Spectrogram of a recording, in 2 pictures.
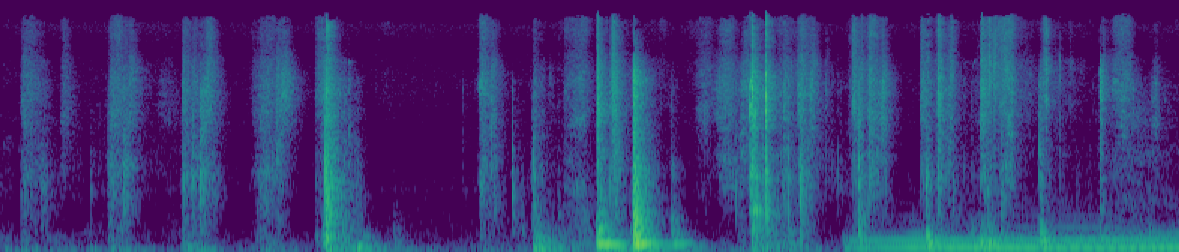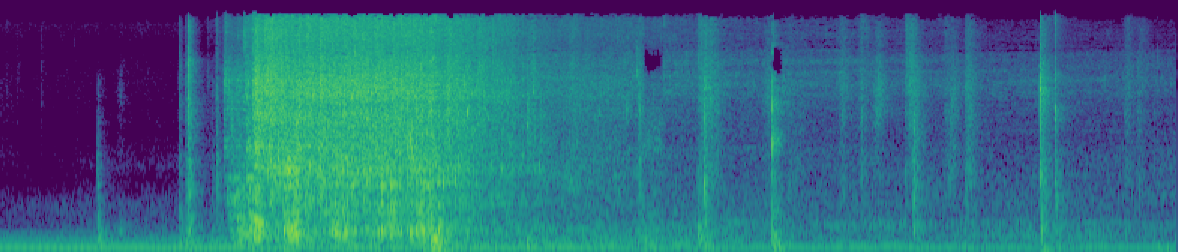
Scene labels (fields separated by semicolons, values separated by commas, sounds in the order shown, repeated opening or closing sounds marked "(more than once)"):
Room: lavatory, hallway; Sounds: footsteps, light switch, door, toilet flushing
